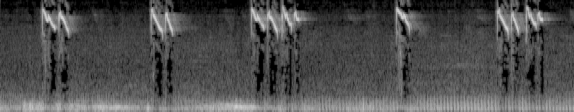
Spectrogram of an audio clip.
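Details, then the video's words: Pleci white-eye in lively song meant to make other white-eyes sing along: high, quick, swooping double and triple notes in short bursts about every one to two seconds, steady low hum behind. "Suara Burung Pleci Gacor membuat Semua Pleci langsung ngalas"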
